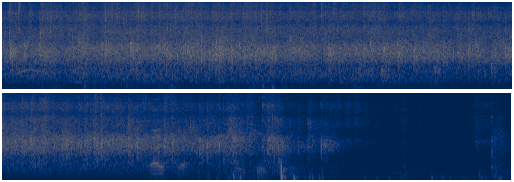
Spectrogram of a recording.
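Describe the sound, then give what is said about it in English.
An audience gives sustained, dense applause to welcome a speaker. The clapping stays steady for about eight seconds, then tapers off to a thinner patter. “So would you put your hands together, please, and welcome, where is he, Christian Guy.”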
